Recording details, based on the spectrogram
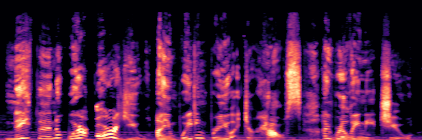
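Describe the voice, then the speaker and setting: Woman doing a clingy young model girlfriend, super high voice, melodramatic pleading, romance audio drama. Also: sing-song, moderate pace, music in the background. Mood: needy.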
